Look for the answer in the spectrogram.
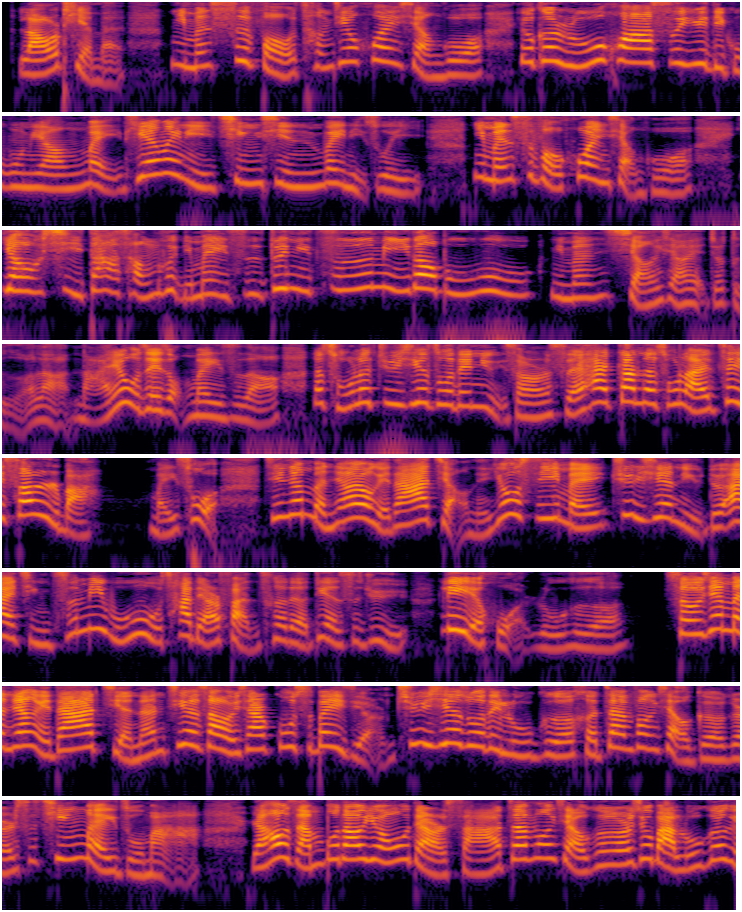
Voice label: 女 方言 东北话解说娱乐搞笑; 星啪酱

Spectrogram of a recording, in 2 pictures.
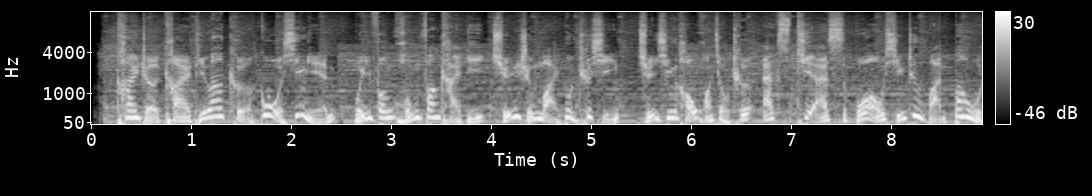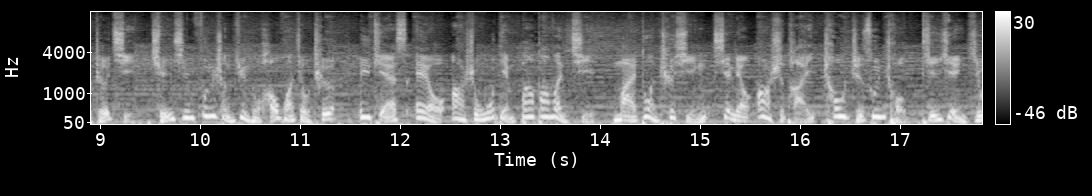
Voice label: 男 广告 电台广告

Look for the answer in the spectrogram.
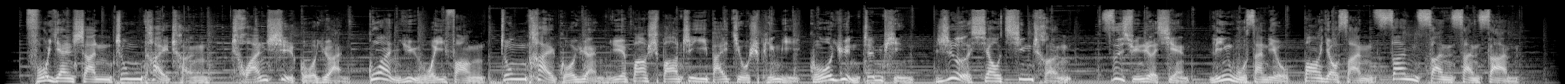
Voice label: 男 广告; 中泰城房产

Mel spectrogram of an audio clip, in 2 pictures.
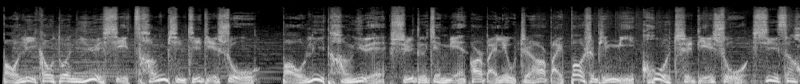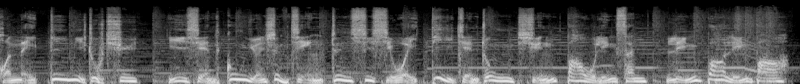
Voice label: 男 广告; 保利地产

